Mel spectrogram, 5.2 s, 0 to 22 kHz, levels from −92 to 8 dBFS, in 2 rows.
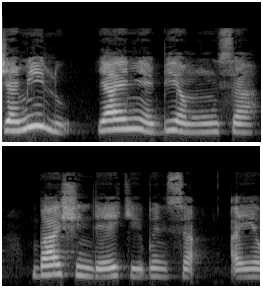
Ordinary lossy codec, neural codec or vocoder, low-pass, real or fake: MP3, 48 kbps; none; 14.4 kHz; real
